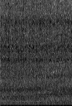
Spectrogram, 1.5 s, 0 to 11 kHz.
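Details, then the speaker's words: BMW M4 S55 idling after tappet cover replacement to cure a PCV whistle that appeared after cold start: steady, deep idle with an even low rumble and no whistle, before reaching operating temperature. "Yeah, mission accomplished. There's no noise, just gonna wait for the car to run until operating temperature."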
